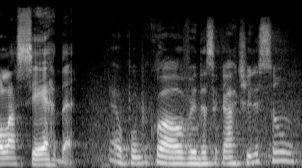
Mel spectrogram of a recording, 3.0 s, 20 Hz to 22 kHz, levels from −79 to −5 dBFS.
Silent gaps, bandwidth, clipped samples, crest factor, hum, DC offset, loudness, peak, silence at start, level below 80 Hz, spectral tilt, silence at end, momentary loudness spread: none; 18 kHz; under 0.1%; 18 dB; none; under 0.1%; -19 LUFS; 0 dBFS; 0 s; -56 dBFS; -4.5 dB/octave; 0 s; 13 LU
